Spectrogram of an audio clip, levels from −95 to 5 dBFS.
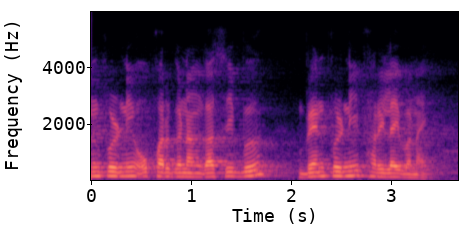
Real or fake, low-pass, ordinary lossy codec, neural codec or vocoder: real; 5.4 kHz; none; none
